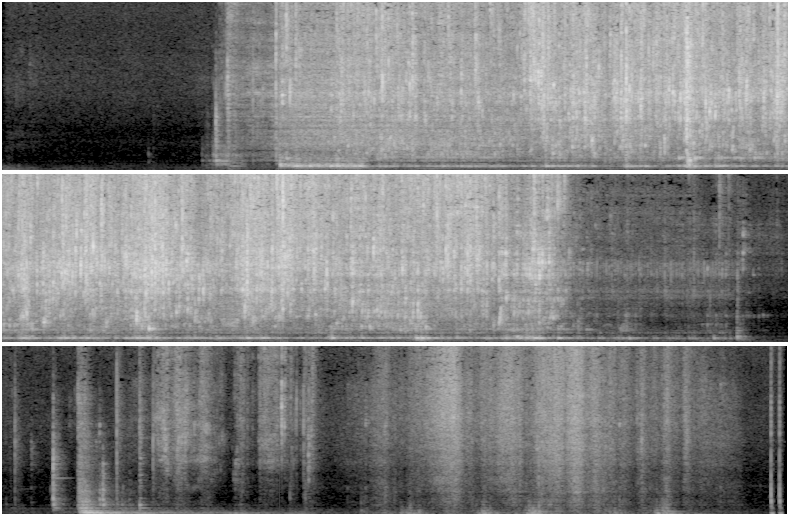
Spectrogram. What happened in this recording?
i turned on the water in the sink and washed my hands. after finishing i turned off the water and dried my hands with a towel.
